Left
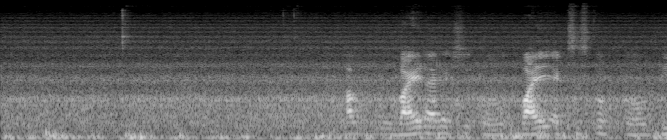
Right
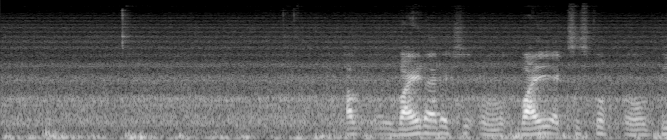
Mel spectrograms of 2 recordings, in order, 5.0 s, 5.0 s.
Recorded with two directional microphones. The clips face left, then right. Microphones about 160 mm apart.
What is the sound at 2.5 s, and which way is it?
A woman's voice, 40° right (ahead or behind).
